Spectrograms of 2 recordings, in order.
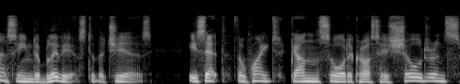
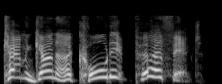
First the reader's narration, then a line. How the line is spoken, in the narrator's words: He shouted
